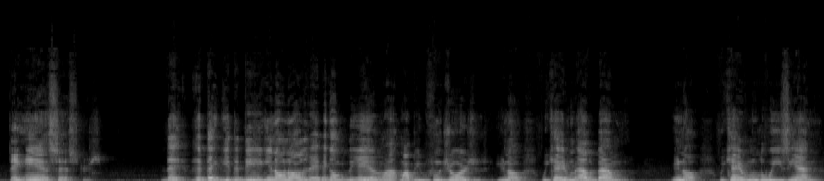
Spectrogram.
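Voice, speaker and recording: A man from Detroit with a Southern-tinged accent, telling stories in a loose, profane monologue as a podcast host. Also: mid-range voice. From Detroit, USA. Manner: loose storytelling, profane, repeats "you know what I'm saying". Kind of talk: casual monologue.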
